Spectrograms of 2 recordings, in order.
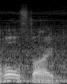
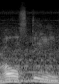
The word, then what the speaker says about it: Holstein: not this one here that's a whole sign uh or holstein depending on you want to pronounce it uh where is he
